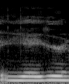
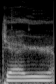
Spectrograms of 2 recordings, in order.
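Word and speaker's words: Jäger: It's Jaeger, not Jagger. I used to think it was Jagger.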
